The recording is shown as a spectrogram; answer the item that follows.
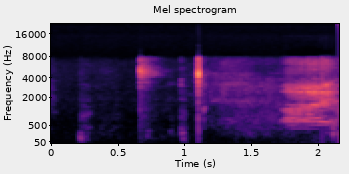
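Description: A few short, soft clicks spread over the first second or so, then a faint hiss and a man's voice beginning a hesitant 'uh' near the end.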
